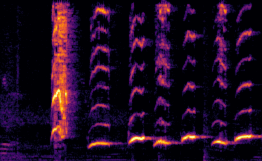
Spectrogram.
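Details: Caged greater green leafbird in a relaxed singing style used to prompt another leafbird to sing: after a short harsh burst, five clear whistled notes follow, each slightly rising then flat, spaced about a third of a second apart.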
